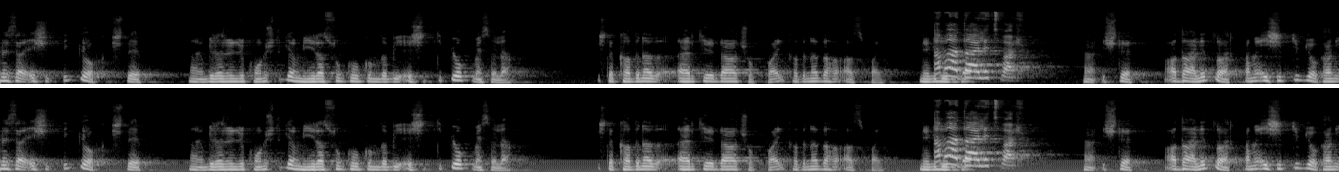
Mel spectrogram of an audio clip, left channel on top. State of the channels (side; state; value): right; noise; hum, 24 dB below the sound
